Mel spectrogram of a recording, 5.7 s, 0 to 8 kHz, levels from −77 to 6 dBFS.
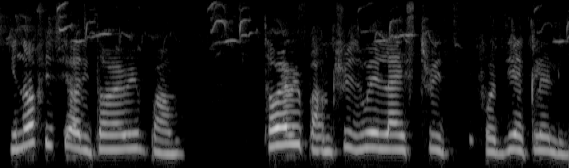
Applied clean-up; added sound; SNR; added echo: neural mask model RNNoise.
